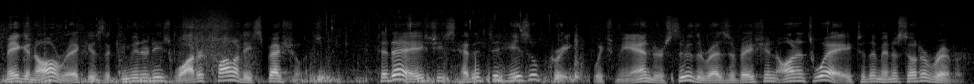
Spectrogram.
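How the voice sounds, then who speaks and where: A man narrating a television documentary in a measured, expressive way. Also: medium pitch, background noise.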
